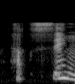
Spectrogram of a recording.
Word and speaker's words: 학생: 학생이에요인데 학생 이렇게 소리가 나죠? 이렇게 자음과 밑에 받침의 자음과 위의 자음 윽 하는 받침과 시옷이 만나면 이게 된 소리가 돼. 학생이에요. 이렇게 발음이 난다.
